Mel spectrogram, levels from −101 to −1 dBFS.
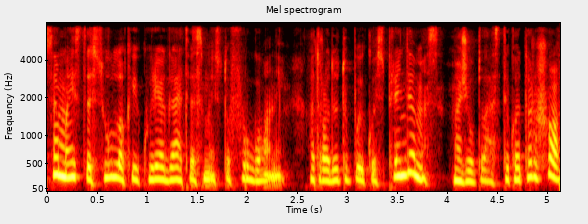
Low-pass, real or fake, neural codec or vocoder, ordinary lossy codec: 7.2 kHz; real; none; AAC, 48 kbps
